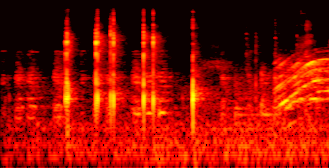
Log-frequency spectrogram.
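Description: Handheld pop-it quick-push game toy: about six sharp, irregular clicks over a couple of seconds as its buttons are pressed to start a round.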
